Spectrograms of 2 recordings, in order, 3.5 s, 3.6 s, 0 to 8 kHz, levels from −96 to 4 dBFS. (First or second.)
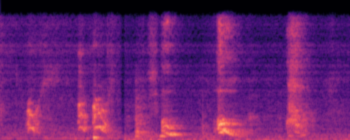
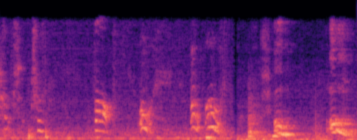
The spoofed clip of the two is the first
